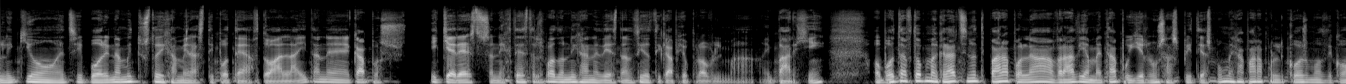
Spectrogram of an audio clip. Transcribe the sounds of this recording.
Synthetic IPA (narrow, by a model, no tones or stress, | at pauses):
licio̞e̞t͡sibo̞ɾinɐmind̪u̥st̪o̞ixɐmiɾɐst̪ipo̞t̪e̞ɐ̰ft̪o̞ɐ̰lɐ̰it̪ɐne̞kɐpo̞s | ice̞ɾe̞st̪u̥sɐnixt̪e̞st̪e̞lo̞spɐnd̪o̞nixɐneðiest̪ɐnθio̞t̪ikɐpço̞pɾo̞vlḭmɐ̰ḭpɐ̰ɾçio̞pot̪e̞ɐft̪o̞p̬ume̞kɾɐt̪isinot̪i̥pɐɾɐpo̞lɐvɾɐðɐme̞t̪ɐpuʝiɾnusɐspit̪iɐspumeixɐpɐɾɐpo̞liko̞zmo̞ðiko̞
